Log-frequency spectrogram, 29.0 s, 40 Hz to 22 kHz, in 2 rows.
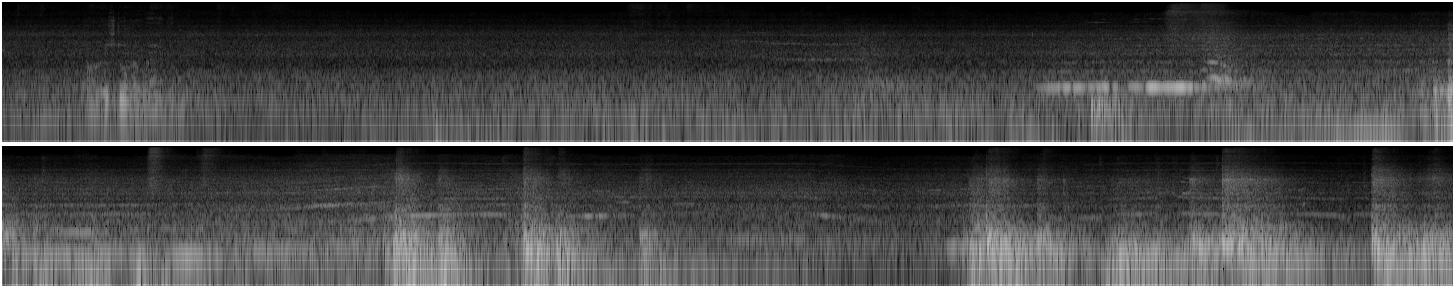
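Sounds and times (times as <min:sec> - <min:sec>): diesel engine whining: 0:00.0 - 0:29.0
brief squeal: 0:10.3 - 0:12.9, 0:25.6 - 0:28.6
heavy metal bangs: 0:12.8 - 0:21.3, 0:24.1 - 0:29.0.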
